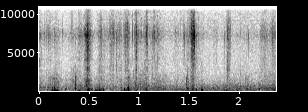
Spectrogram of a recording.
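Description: Faint, irregular footsteps, a few soft knocks about half a second apart, as a person walks away across grass.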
